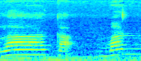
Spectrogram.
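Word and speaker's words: لَا تَأْمَنَّا: Ismam adalah mencampurkan dhammah pada sukun dengan memoncongkan bibir. Bacaan ismam ini ada pada Quran surat Yusuf ayat 12, yaitu dalam kata la ta'manna. Gitu ya, bacanya seperti itu, bibirnya dimanyunkan.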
